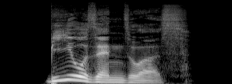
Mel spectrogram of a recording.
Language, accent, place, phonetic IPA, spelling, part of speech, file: German, Germany, Berlin, [ˈbiːoˌzɛnzoːɐ̯s], Biosensors, noun, De-Biosensors.ogg
- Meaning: genitive singular of Biosensor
